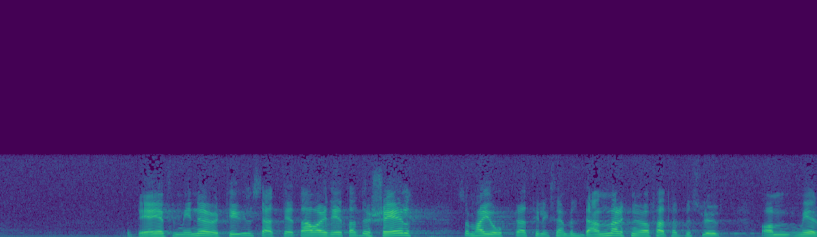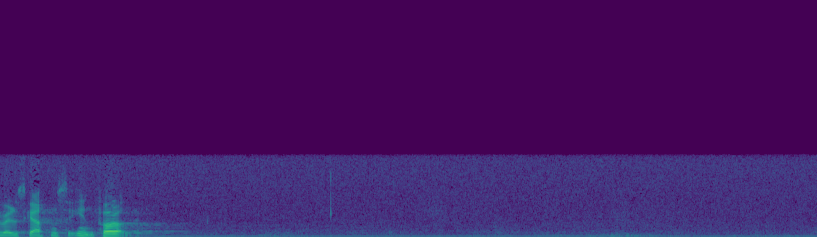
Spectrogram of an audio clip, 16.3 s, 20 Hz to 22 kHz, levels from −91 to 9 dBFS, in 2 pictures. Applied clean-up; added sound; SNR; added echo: none; none; none; none.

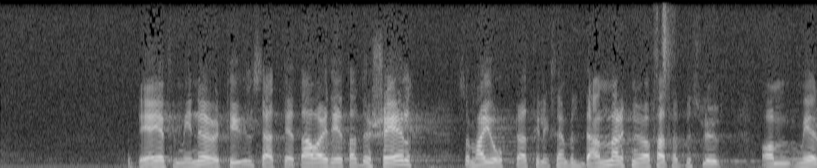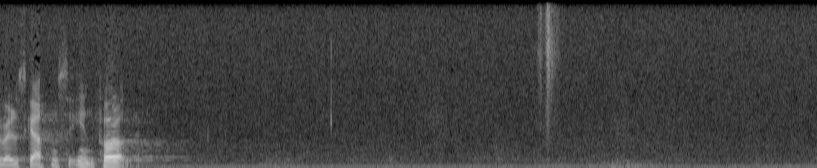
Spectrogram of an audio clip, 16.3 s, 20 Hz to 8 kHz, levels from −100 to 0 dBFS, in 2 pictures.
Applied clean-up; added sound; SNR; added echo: none; Rattle (instrument); 15 dB; none.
